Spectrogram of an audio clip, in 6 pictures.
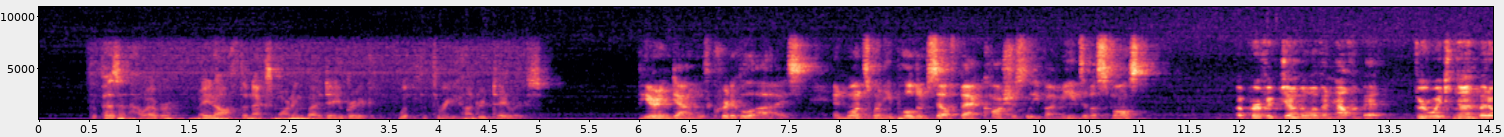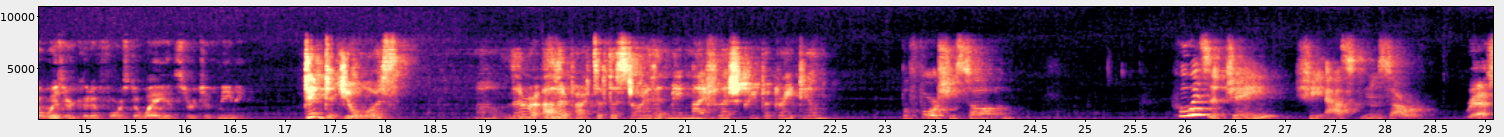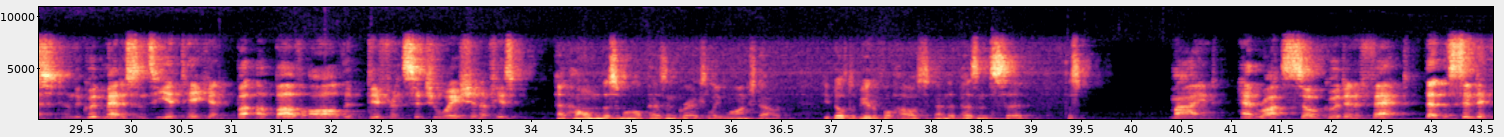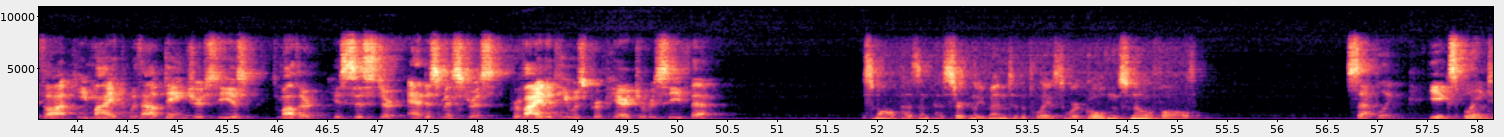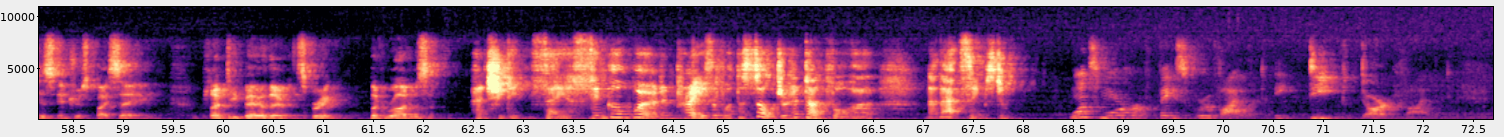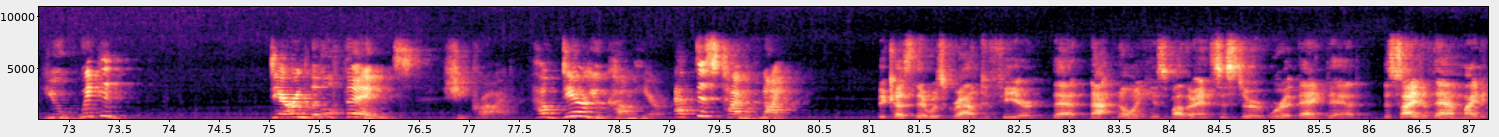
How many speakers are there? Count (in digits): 6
